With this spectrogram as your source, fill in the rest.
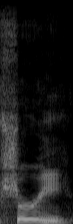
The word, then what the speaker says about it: Shuri: wrestler it's pronounced it's it's spelled s-h-u-r-i that that's how it's spelled it's so like like um chewy no yeah in a way but jeff like hit the r so it's like uh sure sure sure sorry something it's close to that yeah it's like shirty shooty it's it's pronounced different ways but in a way it'll sound it sounds more like shuri that's what i've always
